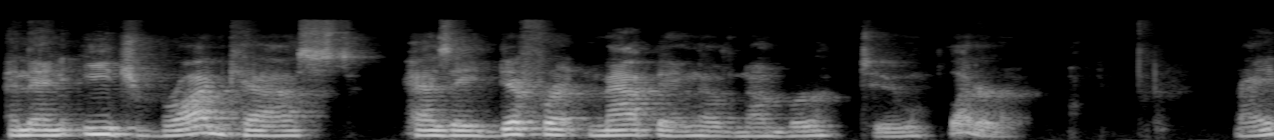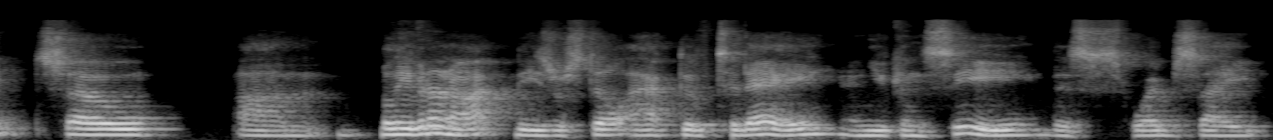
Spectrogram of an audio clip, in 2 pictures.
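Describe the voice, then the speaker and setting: A middle-aged man hosting a casual screen-share walkthrough, speaking haltingly as he thinks aloud. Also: a little high, dark tone. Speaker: host and app company team member. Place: small indoor room, video call. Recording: roomy, echoey home room.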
